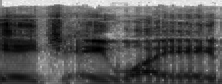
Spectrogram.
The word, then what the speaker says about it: Chaya: and it's spelled C H A Y A, but she pronounces it Haya. It's more like Haya, but I don't, I can't do that whole throat thing.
